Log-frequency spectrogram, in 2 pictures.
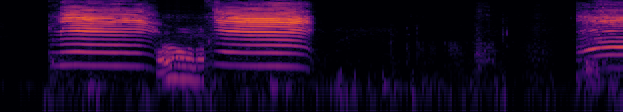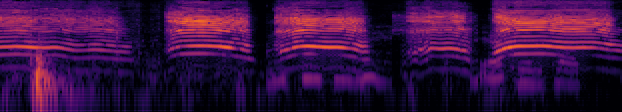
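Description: A young fawn (baby deer) bleats loudly: a couple of wavering, nasal cries, a short pause, then a run of five more insistent calls in quick succession.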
